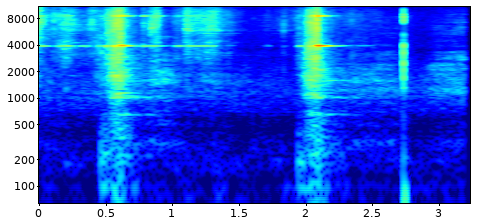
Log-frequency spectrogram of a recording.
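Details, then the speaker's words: 2008 Shelby GT500KR Ford 8.8 rear end, driveshaft pulled, turned slowly by hand with camera close: gritty rasping growl and sharp click; worn differential carrier bearing with a deep piece missing. "I hope that's coming across how rough that is."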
